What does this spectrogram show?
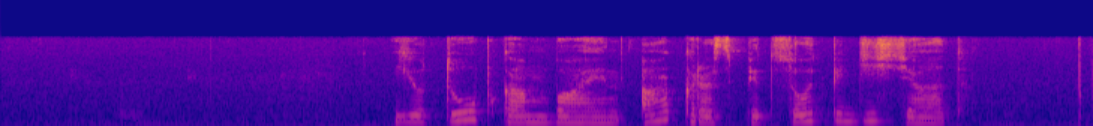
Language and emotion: Russian, neutral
